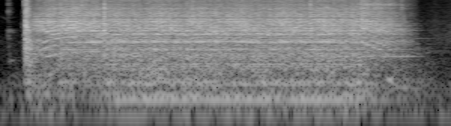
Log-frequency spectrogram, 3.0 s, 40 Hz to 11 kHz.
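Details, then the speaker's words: 1972 Ford Maverick Grabber, factory V8, parked a decade, engine turns by hand, fresh battery just fitted: steady starter cranking about three to four turns a second for over two seconds, never fires; cranks but won't start. "turns over completely by hand I just stuck a battery in it and tried it and it rolls over"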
